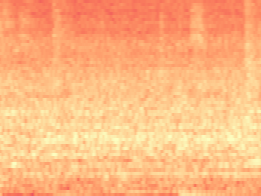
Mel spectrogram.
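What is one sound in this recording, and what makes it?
A metal spatula scrapes across a griddle.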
